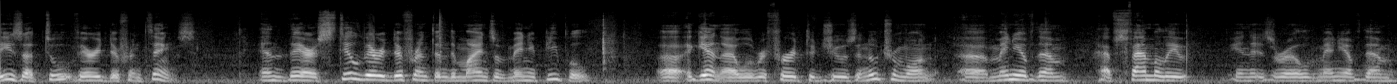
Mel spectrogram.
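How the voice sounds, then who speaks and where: A man with a Russian accent speaks at a moderate pace. Noticeable background noise can be heard. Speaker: professor and author. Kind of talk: book launch Q&A interview.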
